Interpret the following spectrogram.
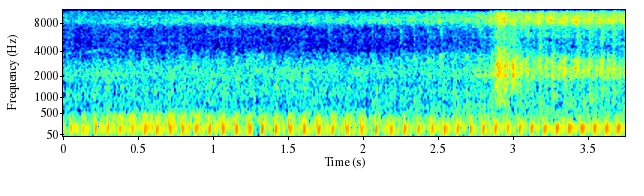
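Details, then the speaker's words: Motorcycle after fixing owner's ticking noise complaint: ticking gone but fast regular clatter over idle, steady with engine speed, disappears when clutch lever pulled; suspected clutch housing or bearing, not pinned down; advised break-in. "Pero may problema ang clutch na. Kasi pag pinisel ko nawawala. Clutch na lang ang problema."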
